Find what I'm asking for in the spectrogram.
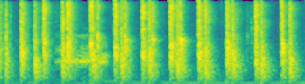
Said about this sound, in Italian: Qui scatta l'applauso.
